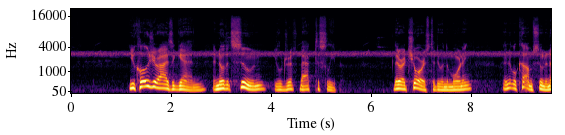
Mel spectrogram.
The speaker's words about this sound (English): Outside, the light of the moon is bright as it peeks between the curtains, and if you're still, you can hear the rustle of the leaves and the peepers outside in the distance.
